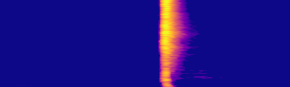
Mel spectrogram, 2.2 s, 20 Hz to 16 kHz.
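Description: A single sharp air rifle shot, a .22 pellet or slug striking the composite-toe safety shoe about a second in, with a brief low ring after it.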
